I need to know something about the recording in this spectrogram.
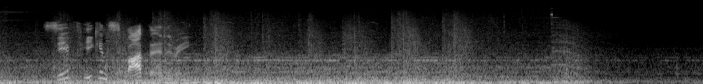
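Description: Giant machines stomp heavily with a deep, steady rumble.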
